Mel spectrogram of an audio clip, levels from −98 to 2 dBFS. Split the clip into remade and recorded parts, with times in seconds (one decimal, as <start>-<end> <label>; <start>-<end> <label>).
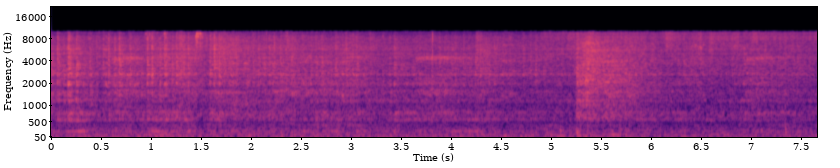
0.0-4.9 recorded; 4.9-7.7 remade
